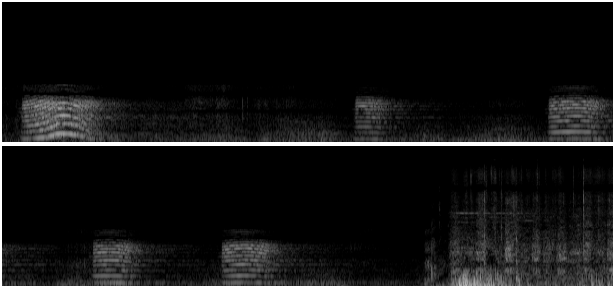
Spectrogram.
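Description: A Rottweiler gives drawn-out, moaning woofs that rise and fall, spaced a few seconds apart, during play.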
